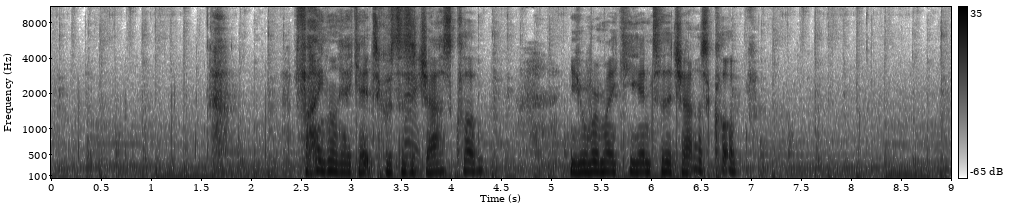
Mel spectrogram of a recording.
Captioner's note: gasp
